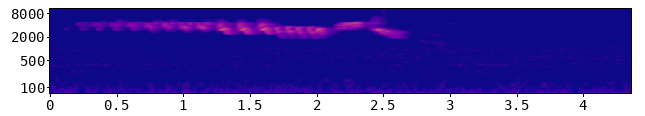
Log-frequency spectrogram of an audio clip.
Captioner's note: birds chirping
